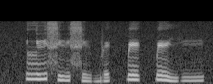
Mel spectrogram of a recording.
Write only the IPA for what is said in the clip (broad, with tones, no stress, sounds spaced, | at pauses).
l i˦ s i˧ s i˨ b e˨˦ k͡p e˦ k͡p e˦˨ j i˧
